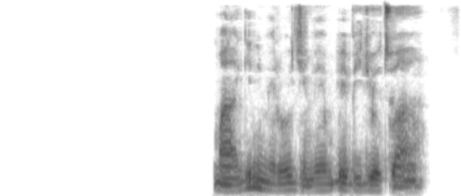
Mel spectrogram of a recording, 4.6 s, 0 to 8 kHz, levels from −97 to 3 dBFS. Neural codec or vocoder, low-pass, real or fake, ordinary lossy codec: none; 7.2 kHz; real; AAC, 32 kbps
